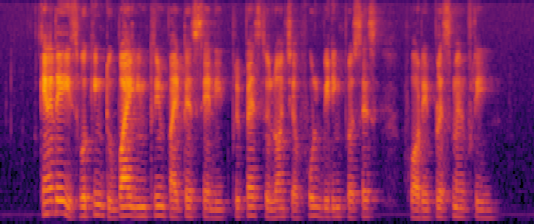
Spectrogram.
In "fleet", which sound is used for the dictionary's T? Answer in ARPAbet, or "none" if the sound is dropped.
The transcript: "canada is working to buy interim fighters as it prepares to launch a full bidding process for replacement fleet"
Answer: none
